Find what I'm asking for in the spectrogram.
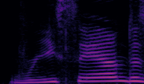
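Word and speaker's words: Rhysand: They, like, do the pronunciation of his name later on the book, which is, I was always right, Rizand. – No, you definitely were right. – But it does look, Rizand's a sexier name. – Yeah. – Rizand is not very sexy.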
